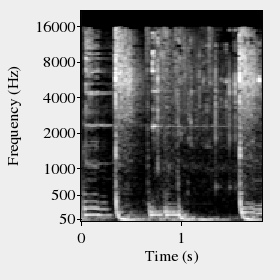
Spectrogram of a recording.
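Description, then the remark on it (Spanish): Ice cubes clatter into a glass in three quick drops, each a sharp clink with a bright ringing tail, fairly loud with no talking, as the first ice goes in for a Branca Menta and tonic drink. “Esa hora en la que tirás los primeros hielos.”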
